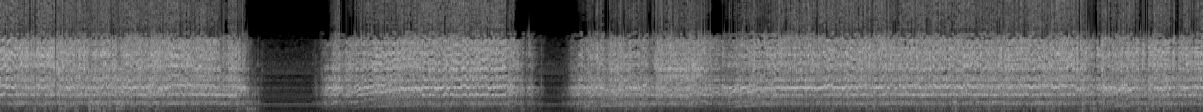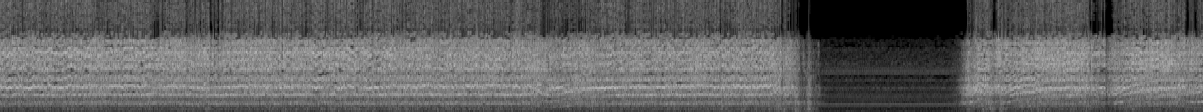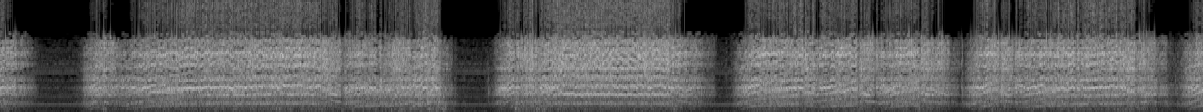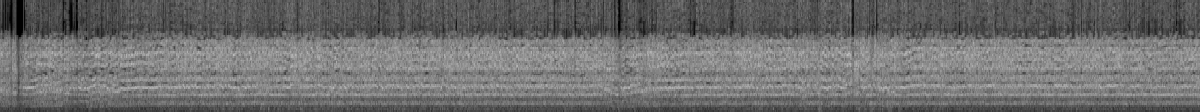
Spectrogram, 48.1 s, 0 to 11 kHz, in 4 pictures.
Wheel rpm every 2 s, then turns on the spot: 230, 120, 140, 170, 230, 200, 220, 230, 220, 200, 40, 140, 90, 190, 140, 150, 130, 130, 180, 230, 230, 210, 230, 230.
none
